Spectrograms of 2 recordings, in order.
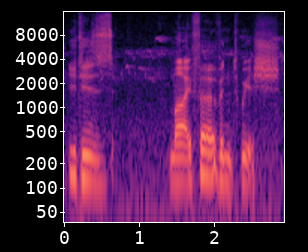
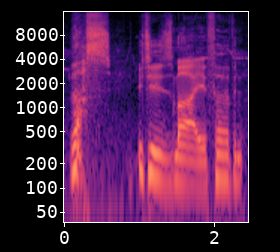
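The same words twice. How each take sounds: First: Slower, lightly voiced old man; old man voice retry. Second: A hint of an old man, slowed and unsure; old man voice attempt. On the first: Streamer retrying the Macon old man voice, very slow. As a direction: drag it out like a frail old man. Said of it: "how do you do an old man voice". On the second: Streamer trying a Macon old man voice for viewers, a faint attempt. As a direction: start a shaky try at an old man, slowly. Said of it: "I'm gonna do a Macon voice".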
